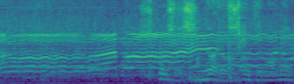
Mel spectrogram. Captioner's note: speaking foreign language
